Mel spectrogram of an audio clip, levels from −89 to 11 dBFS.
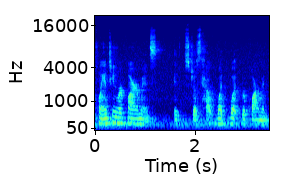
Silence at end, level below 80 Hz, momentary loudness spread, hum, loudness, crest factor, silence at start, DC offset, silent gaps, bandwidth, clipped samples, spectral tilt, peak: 0 s; -74 dBFS; 7 LU; none; -43 LUFS; 16 dB; 0 s; under 0.1%; none; 17 kHz; under 0.1%; -4.5 dB/octave; -26 dBFS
